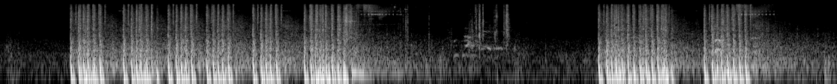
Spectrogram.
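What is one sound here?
Rifle gunfire rattles in loud, rapid bursts.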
